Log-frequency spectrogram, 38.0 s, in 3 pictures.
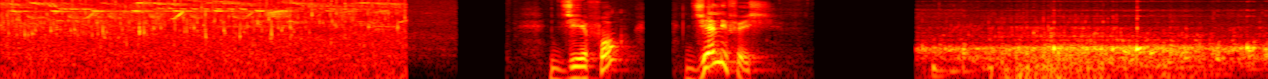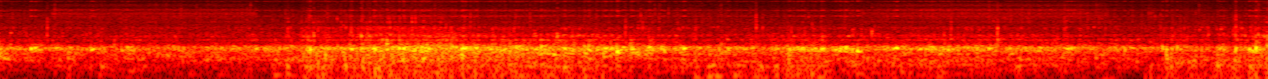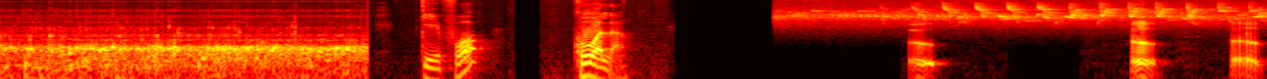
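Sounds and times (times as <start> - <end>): underwater rushing and gurgling: 9.2 - 29.0.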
